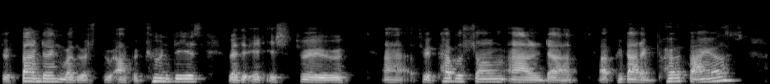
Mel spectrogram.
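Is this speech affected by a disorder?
Yes: deafness with speech impediment; born deaf, years of speech therapy, cannot really hear voices in interviews.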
